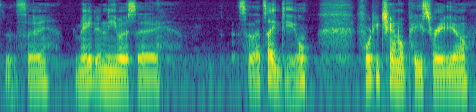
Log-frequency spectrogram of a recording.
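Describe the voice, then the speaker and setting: A man's voice: on the low side, expressive, a little slow, slight background noise. An American man talking informally and thinking aloud as he narrates a hands-on hobby repair video. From United States, Midwest. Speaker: radio hobbyist presenter.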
